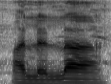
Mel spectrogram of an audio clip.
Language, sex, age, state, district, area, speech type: Kannada, male, 18-30, Karnataka, Dharwad, rural, spontaneous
